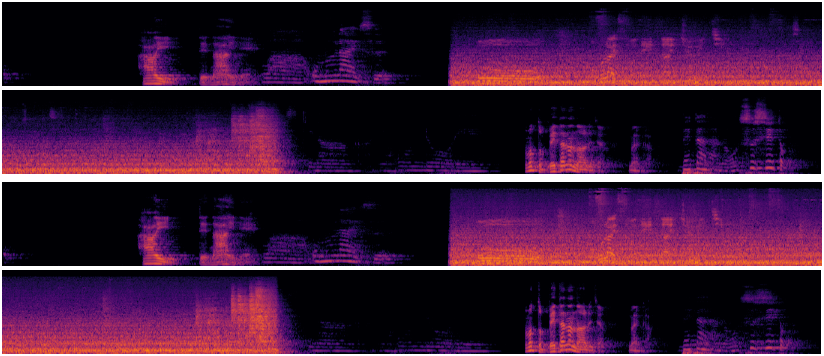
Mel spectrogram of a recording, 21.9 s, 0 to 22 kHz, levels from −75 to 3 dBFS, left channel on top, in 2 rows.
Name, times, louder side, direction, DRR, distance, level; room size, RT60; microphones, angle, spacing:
voice 1, 1.8-2.3 2.6-3.4 6.3-7.3 7.8-9.7 12.6-13.5 17.9-19.0 19.3-19.4, right 1 dB, 25° right, 10 dB, 1.0 m, -28 dB
voice 2, 3.5-5.1 10.0-12.5 13.4-17.3 19.9-21.4, left 2 dB, 75° left, 2 dB, 3.1 m, -43 dB
sound 1, 5.9-14.6, right 3 dB, 60° right, 1.2 m, -23 dB
16.5 x 9.0 x 8.6 m, 0.82 s
head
